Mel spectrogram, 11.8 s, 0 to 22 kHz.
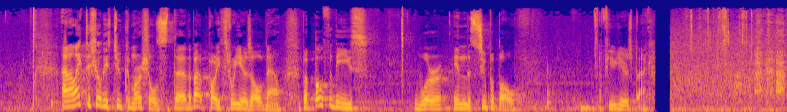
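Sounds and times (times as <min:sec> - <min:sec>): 
low hum: 0:00.0 - 0:11.8
speech: 0:00.8 - 0:05.6, 0:06.2 - 0:08.3, 0:09.0 - 0:09.8
dog panting in a TV commercial: 0:10.8 - 0:11.8.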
